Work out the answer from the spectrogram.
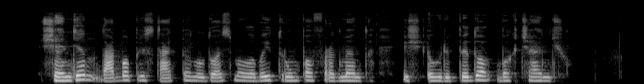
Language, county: Lithuanian, Telšiai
